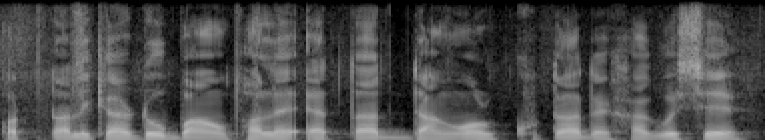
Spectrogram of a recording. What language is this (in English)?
Assamese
